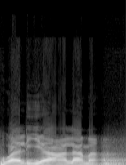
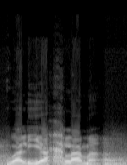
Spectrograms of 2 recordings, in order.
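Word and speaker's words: وليعلم: Waliya'lama. Waliya'lama. Tadi saya mendengarnya suara ha. Waliyahlama. Nah, mungkin terlihat sekilas seperti ha.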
